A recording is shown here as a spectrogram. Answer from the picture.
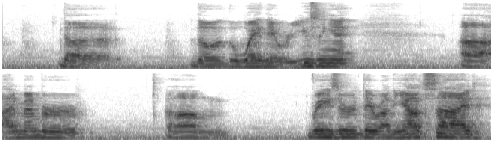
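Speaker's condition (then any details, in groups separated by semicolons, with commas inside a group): No condition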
